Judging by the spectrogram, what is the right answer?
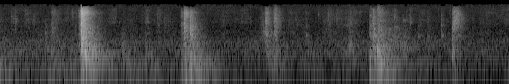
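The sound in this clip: Door sounds aboard a ship as a bolt is slid back and the door opened: five separate clunks and knocks at uneven intervals, each a short sharp hit with a brief tail, over a quiet background.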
